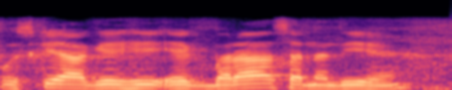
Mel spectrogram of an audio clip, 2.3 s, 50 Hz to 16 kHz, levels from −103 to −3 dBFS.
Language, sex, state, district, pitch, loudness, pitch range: Hindi, male, Arunachal Pradesh, Lower Dibang Valley, 145 Hz, -15 LUFS, 135-150 Hz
